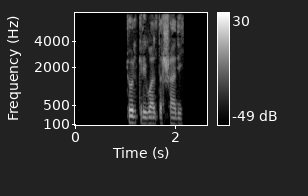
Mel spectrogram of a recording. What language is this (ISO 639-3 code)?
pus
